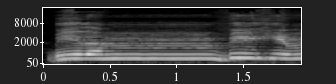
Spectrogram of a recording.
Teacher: നമ്മൾ നൂൻ സാക്കിനെയും തെൻവീനിനെയും മീമാക്കി മാറ്റി മറിച്ചിട്ട് ഉച്ചരിക്കുക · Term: ഇഖ്ലാബാണ്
